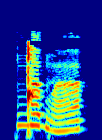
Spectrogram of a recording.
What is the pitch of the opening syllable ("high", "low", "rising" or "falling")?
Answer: high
